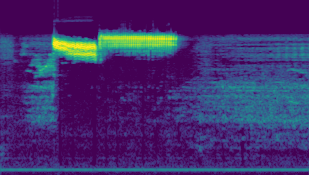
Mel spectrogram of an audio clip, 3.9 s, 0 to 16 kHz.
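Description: A Blue-winged Warbler gives its two-part type 1 song: a thin, high buzz, then a longer, rougher buzz, together lasting about a second and a half.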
